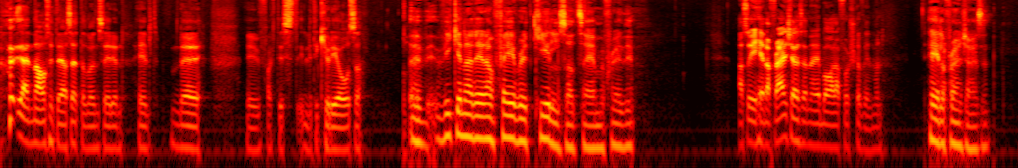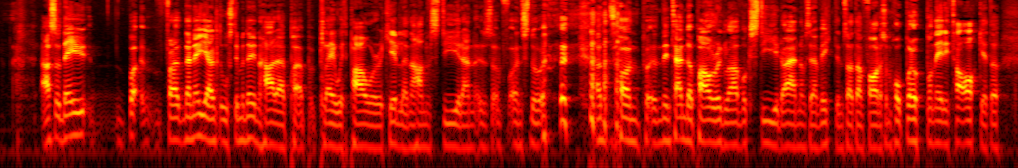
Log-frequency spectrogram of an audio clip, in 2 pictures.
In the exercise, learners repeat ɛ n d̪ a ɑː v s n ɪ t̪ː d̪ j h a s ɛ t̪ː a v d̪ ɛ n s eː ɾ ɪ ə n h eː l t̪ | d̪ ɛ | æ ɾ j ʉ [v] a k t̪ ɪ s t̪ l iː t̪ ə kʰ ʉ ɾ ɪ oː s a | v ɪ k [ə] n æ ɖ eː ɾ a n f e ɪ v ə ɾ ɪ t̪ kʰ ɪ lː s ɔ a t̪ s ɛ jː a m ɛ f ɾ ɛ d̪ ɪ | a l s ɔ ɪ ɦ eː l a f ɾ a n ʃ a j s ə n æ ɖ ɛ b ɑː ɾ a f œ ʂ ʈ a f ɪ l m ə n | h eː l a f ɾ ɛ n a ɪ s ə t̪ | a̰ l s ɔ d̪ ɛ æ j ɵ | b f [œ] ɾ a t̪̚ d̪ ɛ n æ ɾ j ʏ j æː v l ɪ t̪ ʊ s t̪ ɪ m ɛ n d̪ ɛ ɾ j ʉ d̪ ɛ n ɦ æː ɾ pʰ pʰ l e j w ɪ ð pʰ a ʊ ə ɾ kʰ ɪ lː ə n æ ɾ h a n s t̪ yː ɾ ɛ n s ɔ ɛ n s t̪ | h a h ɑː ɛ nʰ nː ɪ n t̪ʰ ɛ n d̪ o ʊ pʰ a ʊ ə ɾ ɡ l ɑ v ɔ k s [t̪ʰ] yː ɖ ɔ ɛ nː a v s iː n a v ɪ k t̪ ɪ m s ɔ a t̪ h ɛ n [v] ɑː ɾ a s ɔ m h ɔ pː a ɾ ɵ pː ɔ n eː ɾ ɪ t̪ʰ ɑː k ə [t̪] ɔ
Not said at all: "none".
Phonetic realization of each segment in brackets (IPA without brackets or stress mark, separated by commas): f, ə, œ, t̪, f, t̪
